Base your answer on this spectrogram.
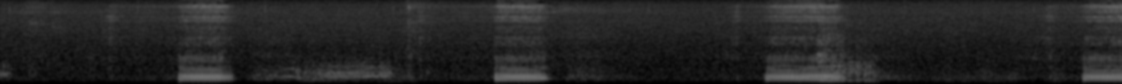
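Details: Pet French Bulldogs asleep indoors, snoring in a steady rhythm of roughly one loud buzzing, rattling inhale every three seconds, with softer wheezy exhales filling the gaps between them.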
